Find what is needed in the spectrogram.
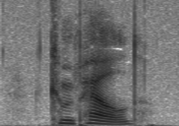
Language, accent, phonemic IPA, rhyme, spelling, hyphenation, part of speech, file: English, US, /kəmˈpɛld/, -ɛld, compelled, com‧pelled, adjective / verb, En-us-compelled.ogg
- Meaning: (adjective) Driven; forced; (verb) simple past and past participle of compel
